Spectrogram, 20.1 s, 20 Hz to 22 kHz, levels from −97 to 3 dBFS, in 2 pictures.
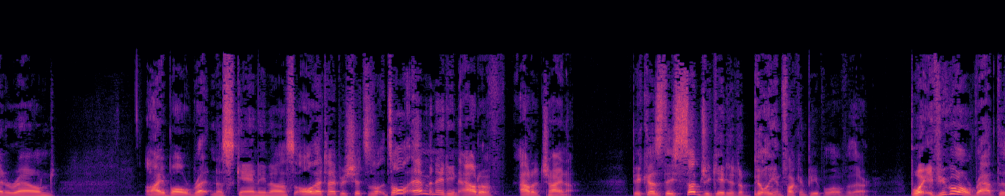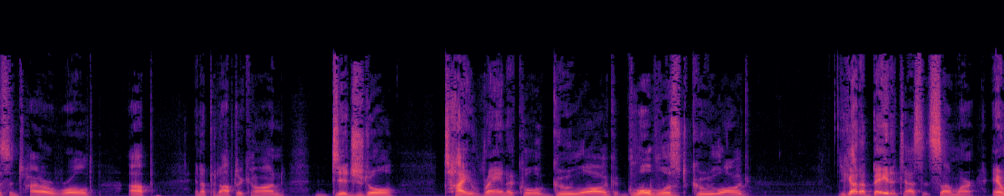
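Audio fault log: No faults are audible anywhere in this speech recording.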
